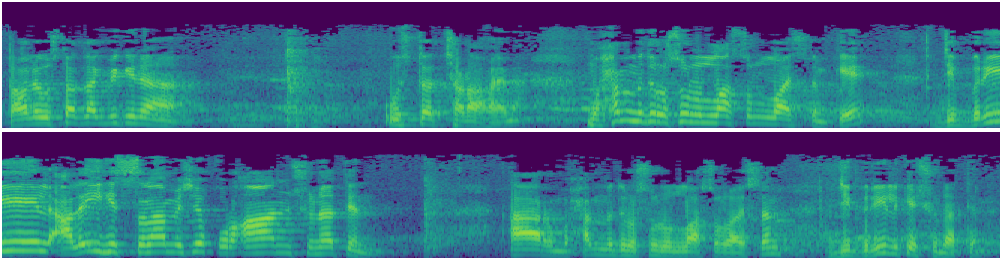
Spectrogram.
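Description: A man with a high-pitched voice delivering a sermon on Quran commentary. He chants Arabic verses slowly, then explains them and presses his listeners with rhetorical questions. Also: big pitch swings. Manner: asks the audience rhetorical questions. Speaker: Quran teacher giving tafsir.

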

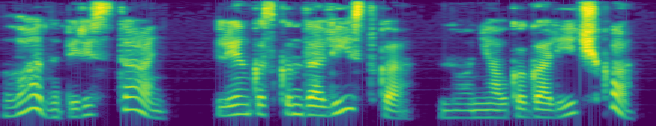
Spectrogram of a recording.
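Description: Woman reading calm doubting friend, low husky voice, dry sound. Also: moderate pace, no echo, heavily acted.

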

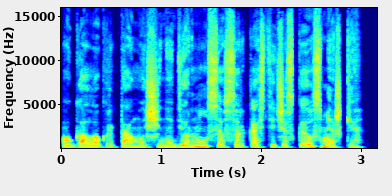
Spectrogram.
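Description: A woman narrating a first-person audiobook in an expressive, steady storytelling manner. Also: lowish voice, fast talker, husky, no room sound, studio quality.

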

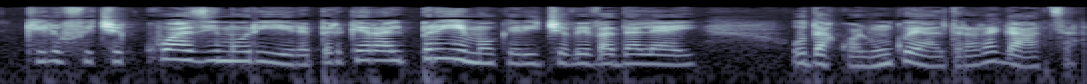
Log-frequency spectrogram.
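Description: A woman reading a novel aloud in a measured, expressive way that turns soft on the narration. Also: mid-range voice. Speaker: reader.

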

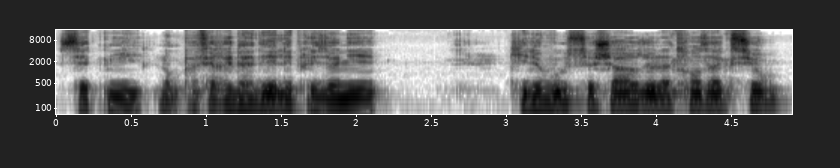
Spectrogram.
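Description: A grave, commanding nobleman plotting in hushed urgency, as a male audiobook reader puts him on. The voice sits higher than the reader's own and carries a dark, mellow tone. Every word sounds weighed and ominous. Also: normal speed, close to an everyday voice. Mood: urgent, grave. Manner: low, urgent, ominous delivery. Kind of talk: audiobook character reading.

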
